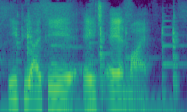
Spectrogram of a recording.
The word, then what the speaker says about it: epiphany: uh yuri how do you say this word e-p-i-p-h-a-n-y why for me yeah pray for me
